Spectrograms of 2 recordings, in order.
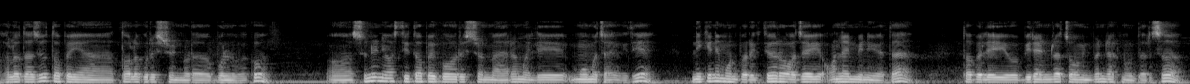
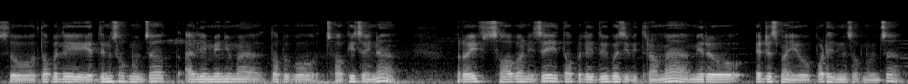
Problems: constant background noise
